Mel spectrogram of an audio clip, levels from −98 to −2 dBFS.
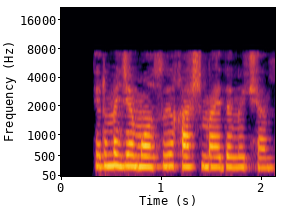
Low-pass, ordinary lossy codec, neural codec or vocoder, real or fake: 7.2 kHz; AAC, 32 kbps; none; real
